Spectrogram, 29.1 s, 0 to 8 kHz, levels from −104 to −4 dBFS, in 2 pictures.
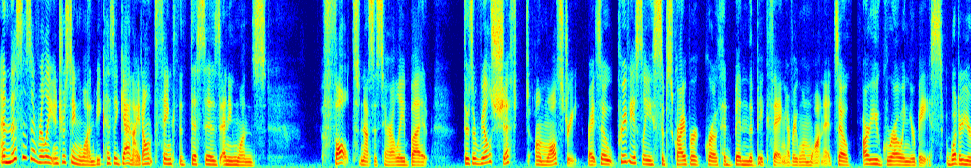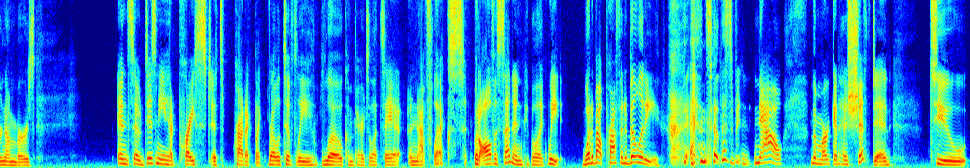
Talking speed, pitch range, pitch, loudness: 175 wpm, 170-235 Hz, 195 Hz, -23 LUFS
